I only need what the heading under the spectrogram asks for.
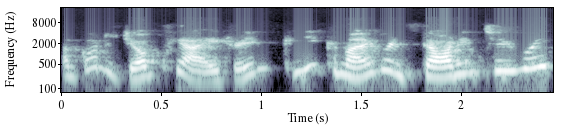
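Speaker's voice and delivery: put-on New Zealand accent. Asked to do the accent, the speaker retells a job offer in a Kiwi accent. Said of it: "That is a very good Kiwi accent".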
